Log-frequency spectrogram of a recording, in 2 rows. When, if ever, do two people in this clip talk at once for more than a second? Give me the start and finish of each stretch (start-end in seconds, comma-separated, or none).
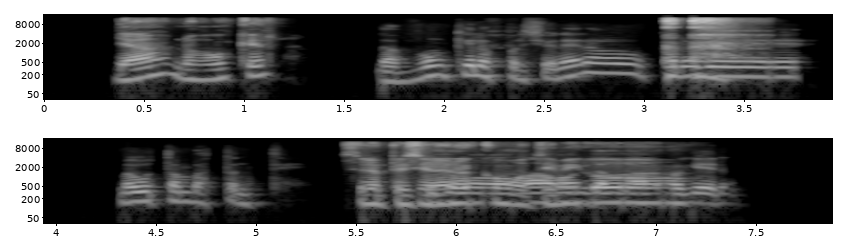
5.7-7.4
